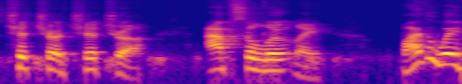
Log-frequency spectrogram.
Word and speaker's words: Chitra: or your box turtles the colognian HUD says Chitra Chitra absolutely by the way did you notice the way that I pronounced that so when we talk about colognian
